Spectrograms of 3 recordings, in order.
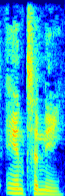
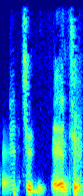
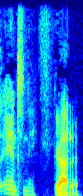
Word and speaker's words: Antony: No, there's no H. It's Antony. Oh, Anthony. A-N-T. Anthony. It's more Italian. It's Antony.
